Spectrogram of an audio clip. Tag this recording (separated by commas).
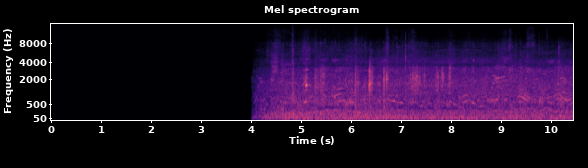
Speech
